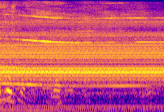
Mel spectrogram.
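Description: Steady high-pitched buzz of a radio-controlled model airplane's electric motor in flight, with a tone that slides slightly lower over the first second and a half as the plane passes. Brief voices at the very start.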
